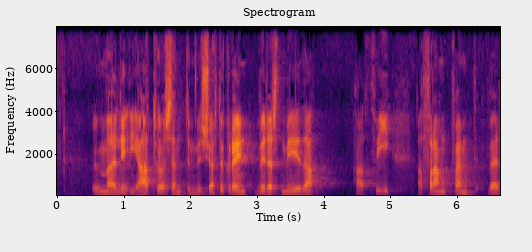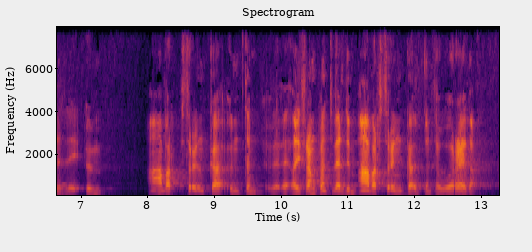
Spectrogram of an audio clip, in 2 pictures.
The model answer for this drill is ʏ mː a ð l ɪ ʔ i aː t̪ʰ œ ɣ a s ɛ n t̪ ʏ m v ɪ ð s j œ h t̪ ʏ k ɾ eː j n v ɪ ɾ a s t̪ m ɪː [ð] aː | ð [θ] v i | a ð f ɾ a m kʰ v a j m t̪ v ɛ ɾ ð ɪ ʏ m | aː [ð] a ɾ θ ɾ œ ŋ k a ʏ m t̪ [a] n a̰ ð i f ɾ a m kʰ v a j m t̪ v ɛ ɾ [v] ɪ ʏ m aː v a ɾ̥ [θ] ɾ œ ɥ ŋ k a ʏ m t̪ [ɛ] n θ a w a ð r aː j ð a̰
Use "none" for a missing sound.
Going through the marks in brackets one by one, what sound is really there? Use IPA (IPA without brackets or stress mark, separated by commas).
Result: ð, θ, v, a, ð, θ, a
